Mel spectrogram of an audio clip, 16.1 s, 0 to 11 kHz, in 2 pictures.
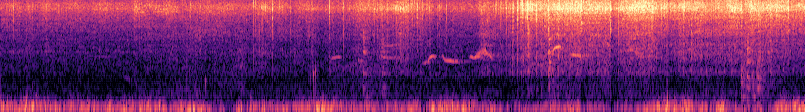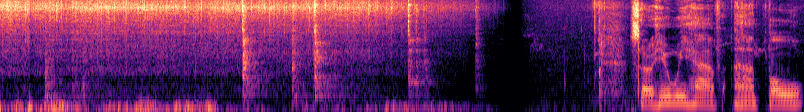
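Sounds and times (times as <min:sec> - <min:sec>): low rumble: 0:00.0 - 0:10.3
vegetables sizzling on grill: 0:00.1 - 0:13.1
metal tongs clicking on grate: 0:10.4 - 0:13.0.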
